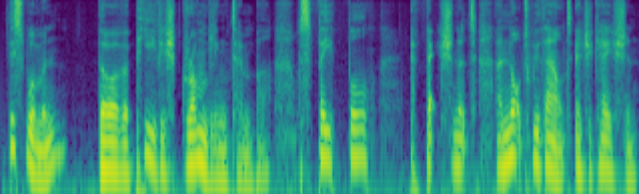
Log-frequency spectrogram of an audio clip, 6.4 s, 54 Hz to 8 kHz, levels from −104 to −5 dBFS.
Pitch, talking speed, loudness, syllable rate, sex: 110 Hz, 140 wpm, -22 LUFS, 5.5 syllables/s, male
